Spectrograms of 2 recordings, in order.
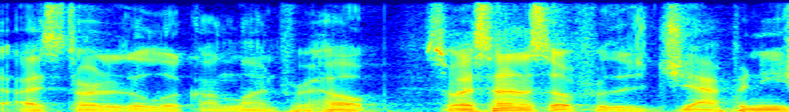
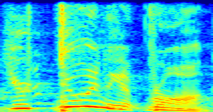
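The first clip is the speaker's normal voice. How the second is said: much higher and louder, shrill nag; scolding; 10 dB louder than usual. Retold or imitated. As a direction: snap it at him. Girlfriend scolding in quarrel.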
